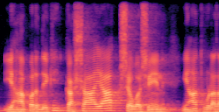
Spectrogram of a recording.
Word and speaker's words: कषायाक्ष वशेन: इस प्रकार से इसका उच्चारण है। लगभग सभी पद एकदम सरल हैं। यहाँ पर देखें कषायाक्ष वशेन, यहाँ थोड़ा सा काठिन्य हमें प्रतीत हो सकता है।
